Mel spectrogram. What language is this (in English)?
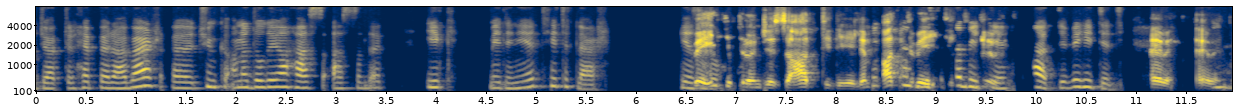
Turkish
